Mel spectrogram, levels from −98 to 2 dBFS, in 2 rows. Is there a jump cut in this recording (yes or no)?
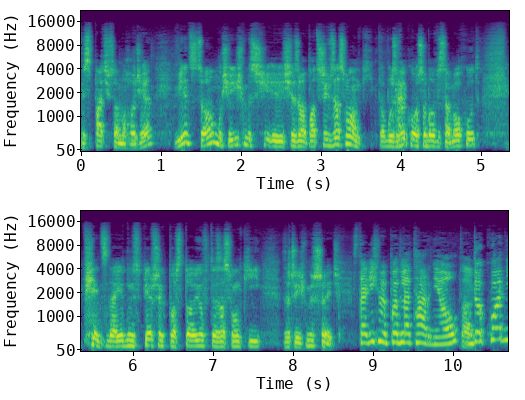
no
